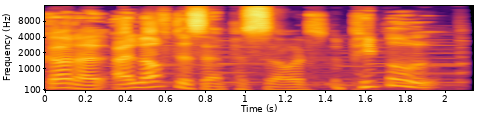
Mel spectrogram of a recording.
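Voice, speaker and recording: A man's voice: high voice, big pitch swings, fairly quick, vocal fry. A man reading a visual novel aloud as a streamer, theatrical, with casual asides and game music and rain behind him. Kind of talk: dramatic narration with casual commentary. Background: game music and rain sounds.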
